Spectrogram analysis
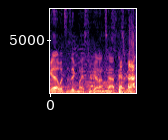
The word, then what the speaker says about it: Czigmeister: Zigmeister. Pronounce Zig was spelled with a C to start, so don't screw that up when trying to search him out.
